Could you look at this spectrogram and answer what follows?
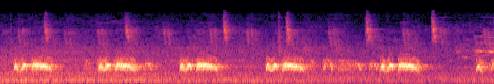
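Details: Wild field spotted dove giving fighting calls: short, hoarse two-part coo phrases, each about a second long, repeated roughly every one and a half seconds, with faint brief higher chirps in the background.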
